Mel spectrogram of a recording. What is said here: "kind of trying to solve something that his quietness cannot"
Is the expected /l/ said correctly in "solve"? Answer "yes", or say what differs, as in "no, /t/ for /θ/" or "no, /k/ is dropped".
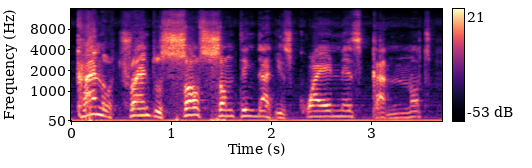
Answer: no, /l/ is dropped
